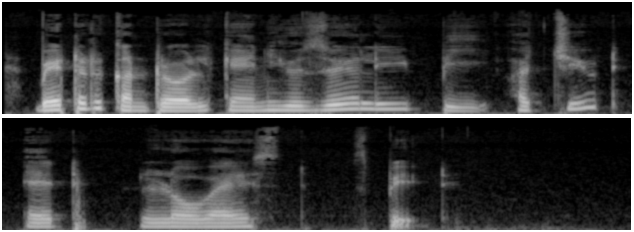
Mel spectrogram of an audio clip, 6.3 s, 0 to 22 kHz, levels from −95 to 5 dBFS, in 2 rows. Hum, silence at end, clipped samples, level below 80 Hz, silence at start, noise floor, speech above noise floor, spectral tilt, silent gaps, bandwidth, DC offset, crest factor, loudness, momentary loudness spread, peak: none; 1.1 s; under 0.1%; -48 dBFS; 0.2 s; -61 dBFS; 39 dB; -7.5 dB/octave; none; 15 kHz; under 0.1%; 20 dB; -22 LUFS; 14 LU; -2 dBFS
